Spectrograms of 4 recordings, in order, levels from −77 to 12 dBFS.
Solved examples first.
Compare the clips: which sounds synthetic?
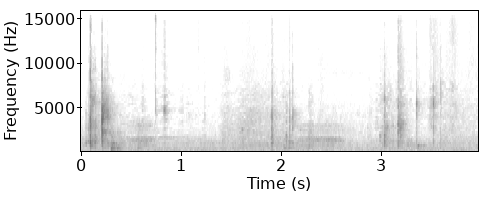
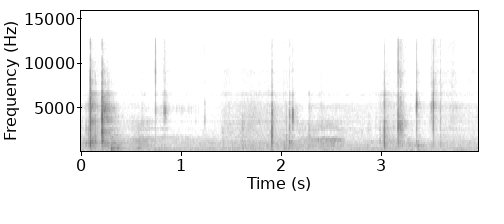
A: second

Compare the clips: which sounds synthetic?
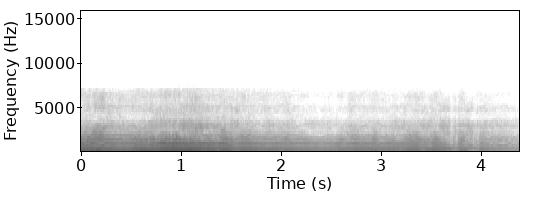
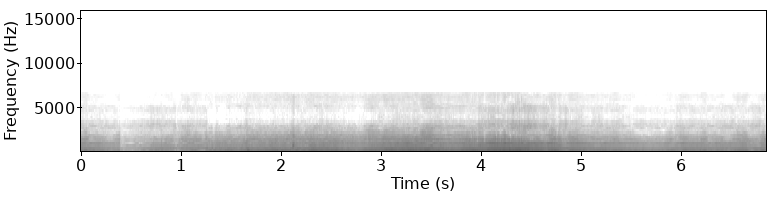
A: first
